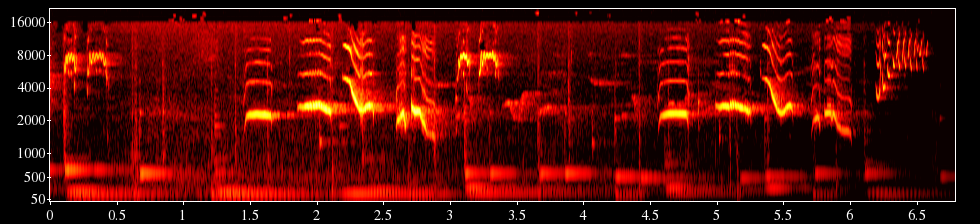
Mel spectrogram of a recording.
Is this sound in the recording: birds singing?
yes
